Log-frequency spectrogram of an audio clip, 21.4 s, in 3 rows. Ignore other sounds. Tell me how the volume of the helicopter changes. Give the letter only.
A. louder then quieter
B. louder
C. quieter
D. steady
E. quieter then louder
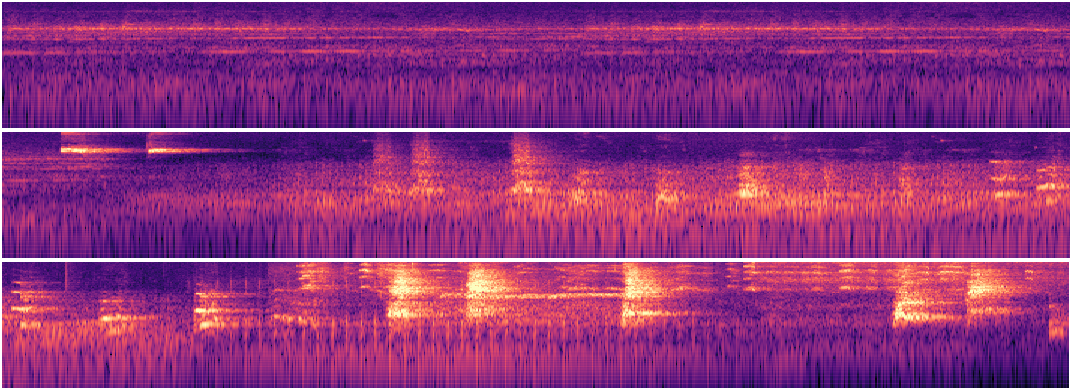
A.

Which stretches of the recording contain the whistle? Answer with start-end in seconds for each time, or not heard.
7.5-8.3, 17.1-18.6.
